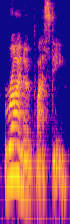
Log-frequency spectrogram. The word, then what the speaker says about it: rhinoplasty: words girin ghetto Ghost similarly if a word starts with RH the H is silent like in rhinoceros or rhythm I always forget how to spell these two words there are also a lot of medical and scientific words that start with RH for example Rheumatic or rhinoplasty if a word starts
